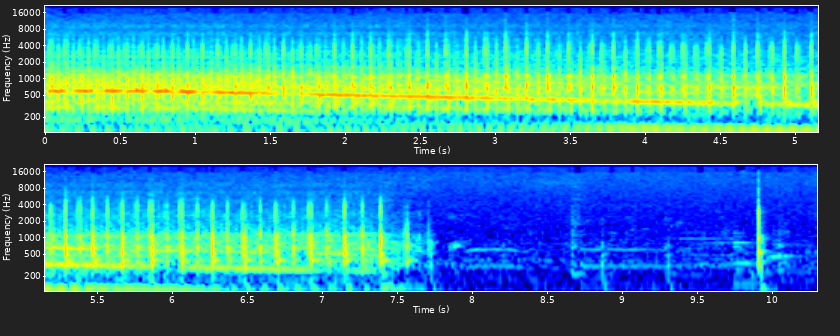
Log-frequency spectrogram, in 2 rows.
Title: inboard M1 Hub Motor Crackle / Clicking Sound Test Issue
